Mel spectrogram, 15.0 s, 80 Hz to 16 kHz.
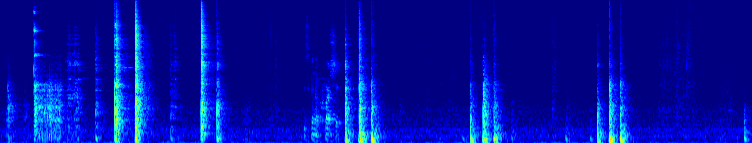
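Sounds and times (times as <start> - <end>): plastic bag rustling: 13.2 - 14.6.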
